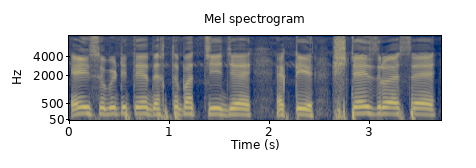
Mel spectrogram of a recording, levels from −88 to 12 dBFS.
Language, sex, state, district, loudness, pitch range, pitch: Bengali, male, Assam, Hailakandi, -14 LUFS, 160-180 Hz, 170 Hz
